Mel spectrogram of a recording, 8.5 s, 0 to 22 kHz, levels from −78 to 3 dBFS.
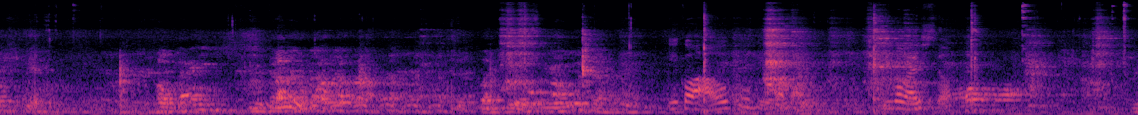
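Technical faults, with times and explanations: Nothing here to flag; I listened all the way through and heard no technical faults anywhere in this recording.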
